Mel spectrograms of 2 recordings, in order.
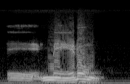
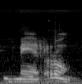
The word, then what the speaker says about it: Merrón: La gente le dice Merón, pero legalmente se escribe Merrón, M-E-R-R-O-N. Pero yo una vez en una entrevista lo puse como Rodrigo Merrón que subí hace algunos años en las redes sociales. Eh, y entonces me comenzaron a corregir, ¿no? que no era Merrón, sino que era Merón.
